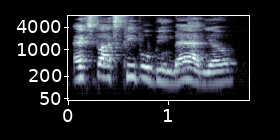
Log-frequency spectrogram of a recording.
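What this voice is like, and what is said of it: Put-on Black American accent. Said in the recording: “you like my black scent? ... 10 out of 10. Best accent. ... Best black scent ever.”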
